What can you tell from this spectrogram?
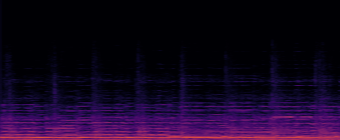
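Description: Solo violin playing a sustained melody over a backing track with bass and a steady beat.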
